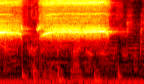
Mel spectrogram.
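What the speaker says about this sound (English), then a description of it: "This orange clip right here is also the whistle" A shrill plastic safety whistle blown twice, a short blast then a longer sustained one, loud and close with no talking.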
